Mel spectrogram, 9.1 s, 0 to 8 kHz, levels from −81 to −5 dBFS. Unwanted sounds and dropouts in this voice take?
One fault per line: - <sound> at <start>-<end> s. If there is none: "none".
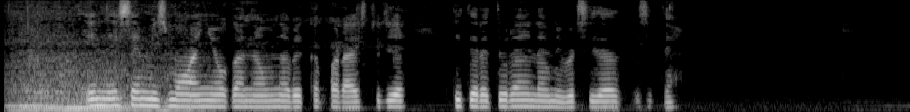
none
